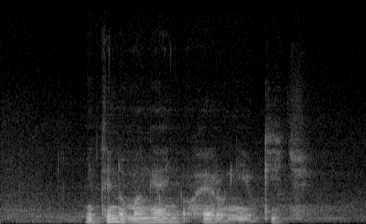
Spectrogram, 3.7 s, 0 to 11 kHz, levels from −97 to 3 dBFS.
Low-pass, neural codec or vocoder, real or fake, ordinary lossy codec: none; none; real; none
